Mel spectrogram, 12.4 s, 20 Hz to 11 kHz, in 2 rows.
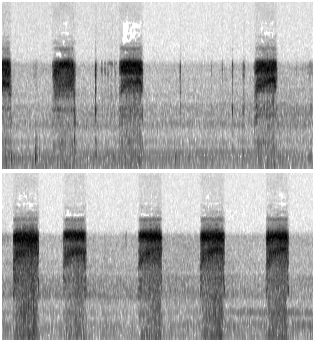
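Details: Owl out on a porch at 1:53 AM on May 5, 2013, uttering a series of nine raspy hissing bursts, irregularly spaced one to two seconds apart, with faint clicks and a low hum.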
